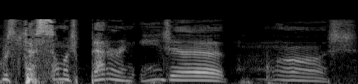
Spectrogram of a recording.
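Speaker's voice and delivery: put-on very soft, hushed teenage grumble, drawn-out "gosh". Telling a story to an audience, doing a teenager impression. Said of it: "I'm trying to do my best teenager impression".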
